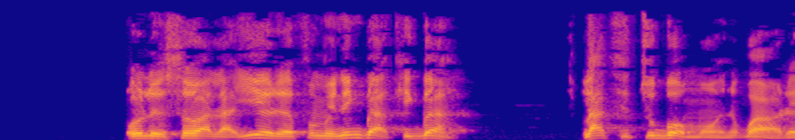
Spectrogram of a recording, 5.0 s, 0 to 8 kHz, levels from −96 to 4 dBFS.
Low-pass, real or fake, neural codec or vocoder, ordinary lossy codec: 7.2 kHz; real; none; MP3, 48 kbps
